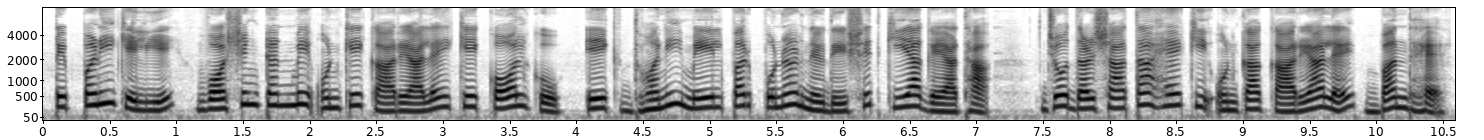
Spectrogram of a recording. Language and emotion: Hindi, neutral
